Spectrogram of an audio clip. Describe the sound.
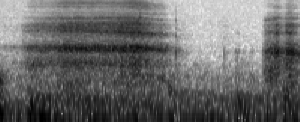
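A deep breath: a long, quiet, airy inhalation lasting about a second, then a brief pause and a shorter second breath.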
